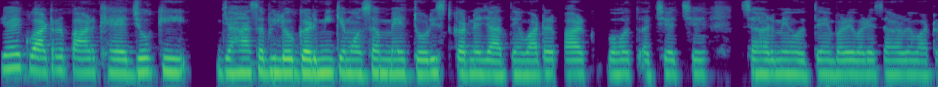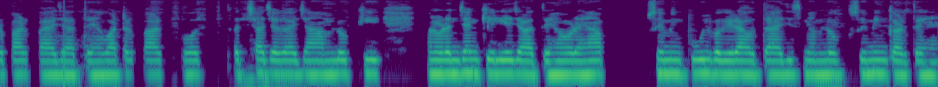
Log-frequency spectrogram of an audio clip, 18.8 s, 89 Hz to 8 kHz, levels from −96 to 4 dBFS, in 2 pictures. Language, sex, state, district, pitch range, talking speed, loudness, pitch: Hindi, female, Bihar, Lakhisarai, 175-185 Hz, 185 wpm, -30 LUFS, 180 Hz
